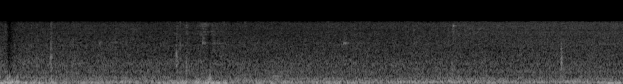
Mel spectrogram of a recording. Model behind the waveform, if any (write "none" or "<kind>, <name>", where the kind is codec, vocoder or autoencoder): none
